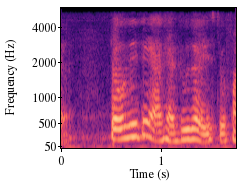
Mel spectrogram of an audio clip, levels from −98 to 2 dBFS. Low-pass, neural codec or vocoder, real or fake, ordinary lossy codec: 5.4 kHz; codec, 44.1 kHz, 7.8 kbps, Pupu-Codec; fake; none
